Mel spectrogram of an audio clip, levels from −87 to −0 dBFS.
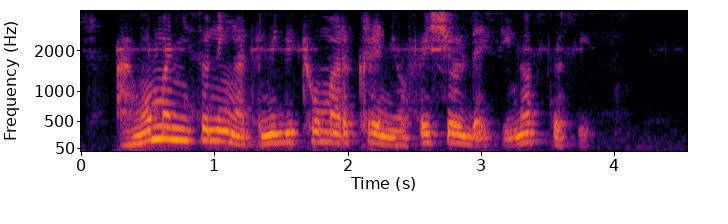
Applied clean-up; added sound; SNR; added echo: neural separator model SepFormer DNS4.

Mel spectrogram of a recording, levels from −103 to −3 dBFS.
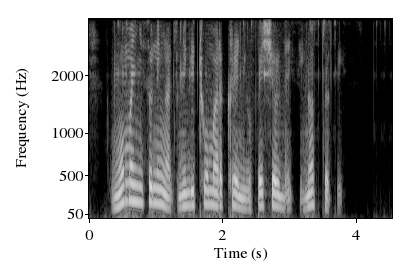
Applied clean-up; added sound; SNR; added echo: neural separator model SepFormer WHAMR!.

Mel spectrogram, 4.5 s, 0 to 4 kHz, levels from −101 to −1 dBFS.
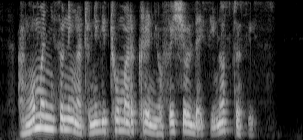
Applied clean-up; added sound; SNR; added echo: neural mask model DeepFilterNet 3.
